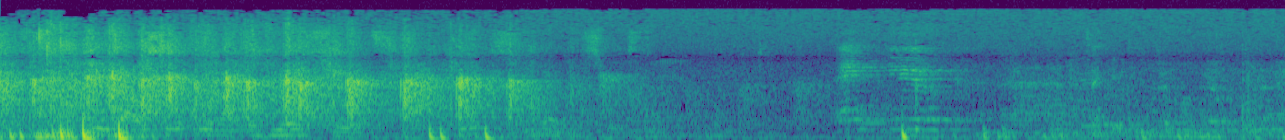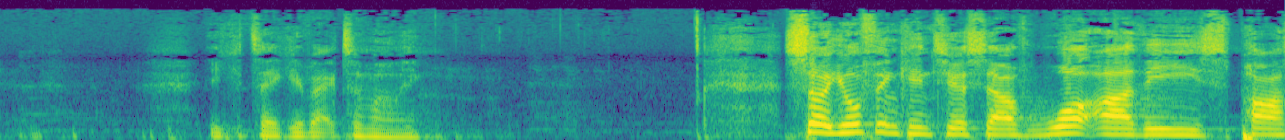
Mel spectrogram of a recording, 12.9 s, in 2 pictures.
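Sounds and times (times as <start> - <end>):
audience applause: 0.0 - 3.4
speech: 7.4 - 8.7, 10.4 - 12.8.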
